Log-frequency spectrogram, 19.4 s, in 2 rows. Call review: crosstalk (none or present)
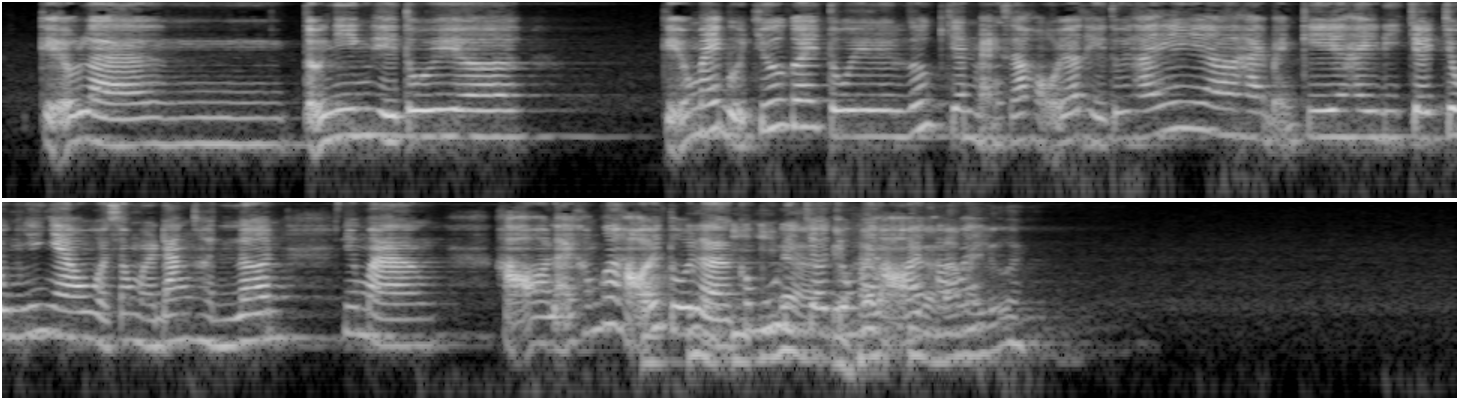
present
